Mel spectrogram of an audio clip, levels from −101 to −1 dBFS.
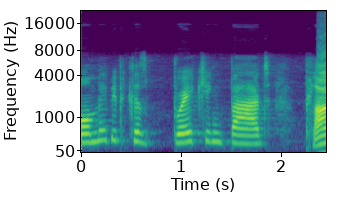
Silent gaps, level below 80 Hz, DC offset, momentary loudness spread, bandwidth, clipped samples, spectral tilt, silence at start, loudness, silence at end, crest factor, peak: none; -72 dBFS; under 0.1%; 13 LU; 14 kHz; 0.3%; -3.5 dB/octave; 0 s; -20 LUFS; 0 s; 18 dB; 0 dBFS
